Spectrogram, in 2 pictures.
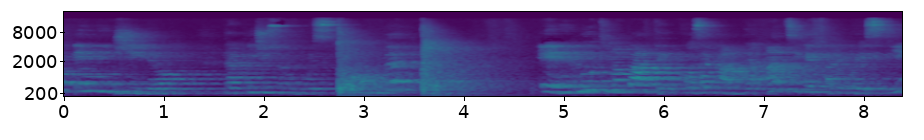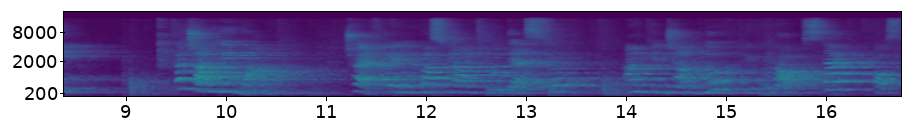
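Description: A woman's voice talking through most of the stretch, over a few thuds of dance steps in boots on a hard floor, the loudest about three seconds in.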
